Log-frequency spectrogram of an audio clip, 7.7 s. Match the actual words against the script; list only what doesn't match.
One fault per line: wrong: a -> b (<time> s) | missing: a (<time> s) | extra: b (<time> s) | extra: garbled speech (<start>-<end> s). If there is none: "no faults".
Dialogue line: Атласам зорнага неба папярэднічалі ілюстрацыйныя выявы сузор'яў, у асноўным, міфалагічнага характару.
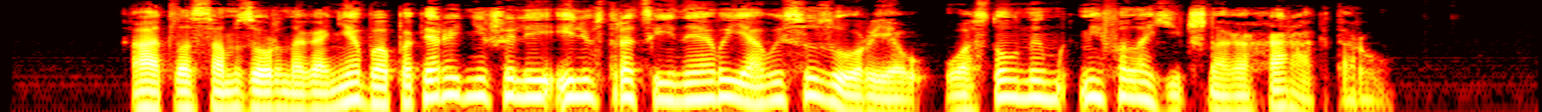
no faults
